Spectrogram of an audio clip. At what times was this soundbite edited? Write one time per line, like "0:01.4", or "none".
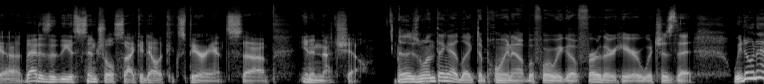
none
